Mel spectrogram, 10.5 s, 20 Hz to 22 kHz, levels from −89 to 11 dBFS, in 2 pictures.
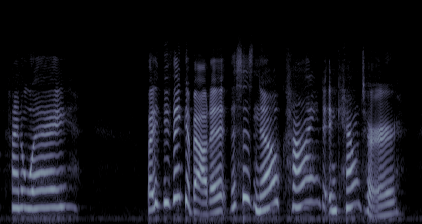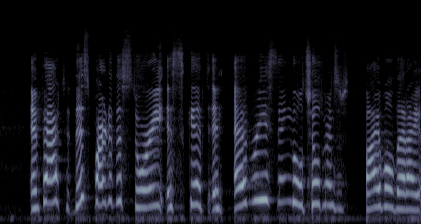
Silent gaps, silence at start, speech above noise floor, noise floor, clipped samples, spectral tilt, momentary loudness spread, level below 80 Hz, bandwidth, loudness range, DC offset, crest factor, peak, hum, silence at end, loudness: none; 0.15 s; 44 dB; -78 dBFS; under 0.1%; -3.5 dB/octave; 8 LU; -82 dBFS; 12 kHz; 2 LU; under 0.1%; 18 dB; -16 dBFS; none; 0 s; -33 LUFS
